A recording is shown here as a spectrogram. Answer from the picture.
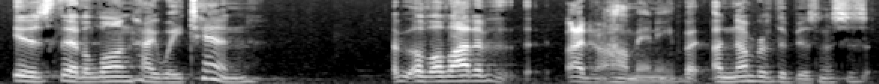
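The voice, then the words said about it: Strained voice, close to giving out. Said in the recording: “I'm going to lose my voice, I'm sorry”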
